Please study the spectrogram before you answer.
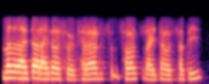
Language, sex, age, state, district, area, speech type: Bengali, male, 18-30, West Bengal, Jalpaiguri, rural, conversation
